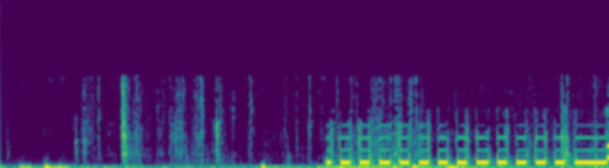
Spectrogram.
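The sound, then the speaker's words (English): Dialing a number on a speakerphone from a home line: a few handling knocks, then a steady, clear telephone tone that breaks into a quick run of short pulses near the end. “We'll bring this over to the speakerphone again and dial the number.”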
